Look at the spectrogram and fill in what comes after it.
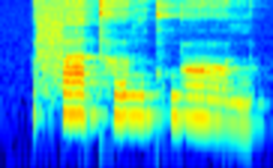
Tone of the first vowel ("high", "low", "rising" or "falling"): high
